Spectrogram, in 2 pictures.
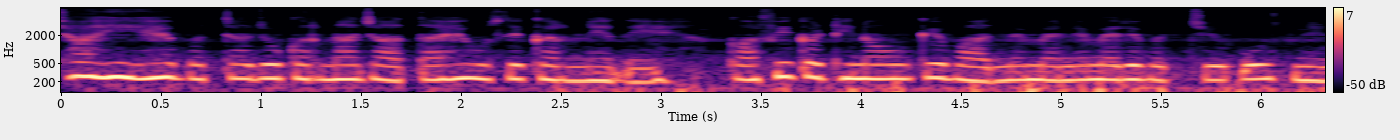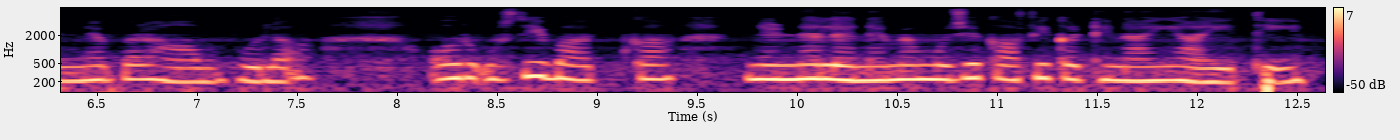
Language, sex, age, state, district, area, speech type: Hindi, female, 45-60, Rajasthan, Jaipur, urban, spontaneous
